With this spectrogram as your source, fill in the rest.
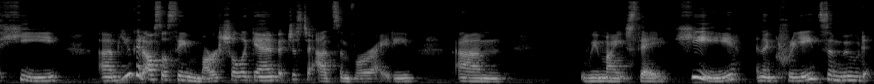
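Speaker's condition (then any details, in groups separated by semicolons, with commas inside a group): No condition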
